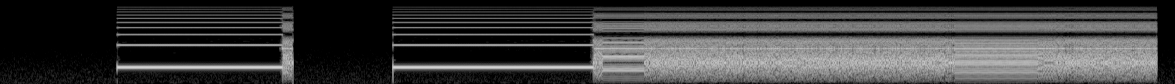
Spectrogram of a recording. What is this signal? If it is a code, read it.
ZX Spectrum tape loading, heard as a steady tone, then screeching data.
